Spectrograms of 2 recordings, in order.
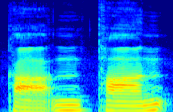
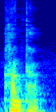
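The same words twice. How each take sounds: First: Kantan with four even beats; full-length kantan; right kantan. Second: Kantan rushed with a short kan; clipped foreign kantan; wrong kantan. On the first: Teacher modelling the right kantan. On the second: Teacher imitating the wrong kantan. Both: Shown as a demonstration. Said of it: "not kantan".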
